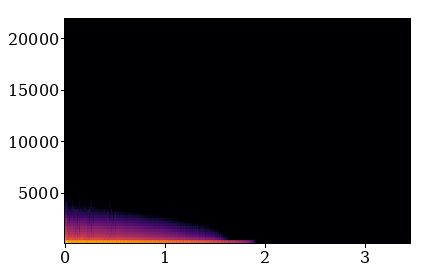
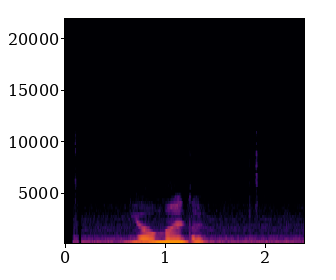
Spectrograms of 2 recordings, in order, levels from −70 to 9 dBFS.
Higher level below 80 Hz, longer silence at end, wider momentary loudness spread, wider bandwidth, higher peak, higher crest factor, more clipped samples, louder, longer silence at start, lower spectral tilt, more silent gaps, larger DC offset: first, -10 dBFS vs -64 dBFS; first, 1.65 s vs 0.95 s; about the same, 16 LU vs 14 LU; second, 2 kHz vs 4.5 kHz; first, 0 dBFS vs -8 dBFS; about the same, 10 dB vs 14 dB; first, 0.6% vs under 0.1%; first, -15 LUFS vs -19 LUFS; second, 0 s vs 0.6 s; first, -13 dB/octave vs -9.5 dB/octave; neither; neither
